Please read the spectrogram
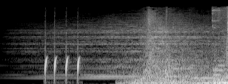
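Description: Intro music for an animated title: four quick rising pops in a row about half a second in, then music with a heavy bass swelling in and getting louder.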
